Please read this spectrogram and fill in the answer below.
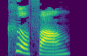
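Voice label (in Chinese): "客房", Mandarin Chinese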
